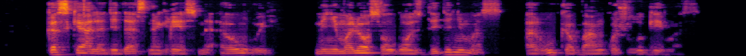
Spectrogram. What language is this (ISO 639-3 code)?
lit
